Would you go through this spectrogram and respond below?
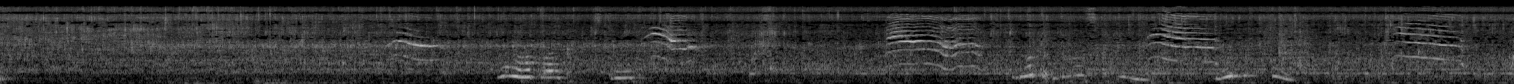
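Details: Johnny, a kitten having its first bath in a bathroom, gives repeated loud, high, bending meows, some rising and some falling, among a woman's soothing speech and the sound of water.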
